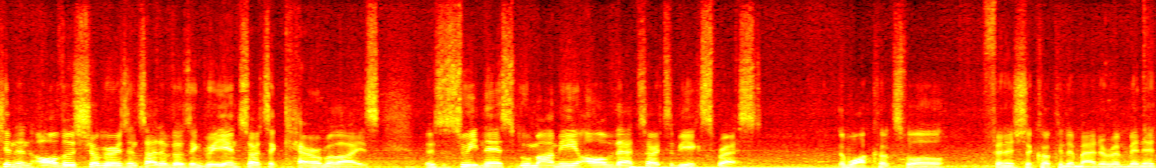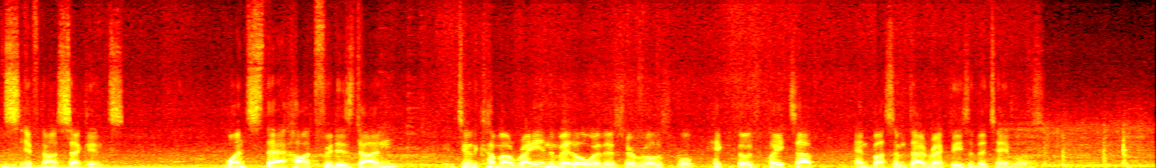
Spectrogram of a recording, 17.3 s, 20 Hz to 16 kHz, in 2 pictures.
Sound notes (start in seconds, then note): 8.6 text booming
